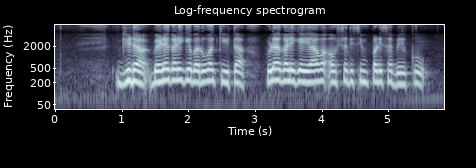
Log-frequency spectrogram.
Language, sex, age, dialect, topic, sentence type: Kannada, female, 18-24, Coastal/Dakshin, agriculture, question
